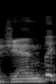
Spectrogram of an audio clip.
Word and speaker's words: Djinn: It's spelled with a D, like Django. Like That didn't help. Like the Djinn. the Yeah. Djinn.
